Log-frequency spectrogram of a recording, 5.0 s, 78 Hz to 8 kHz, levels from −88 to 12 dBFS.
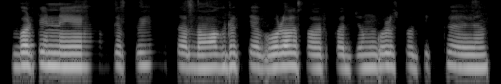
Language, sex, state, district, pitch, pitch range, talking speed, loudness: Rajasthani, female, Rajasthan, Nagaur, 205 Hz, 200-215 Hz, 165 wpm, -26 LUFS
